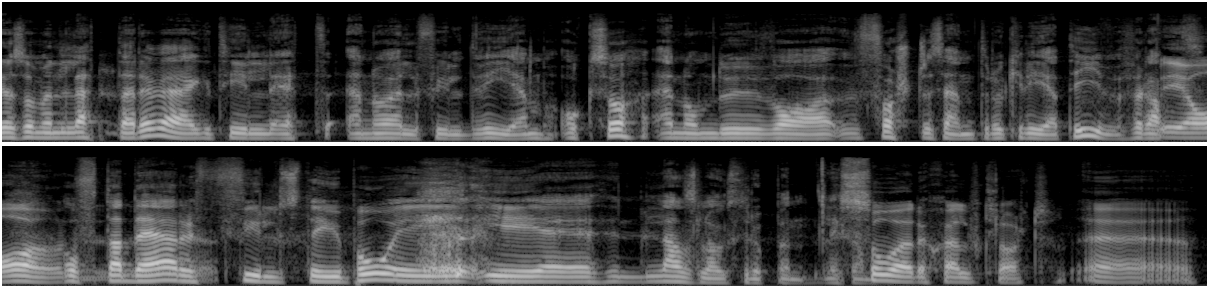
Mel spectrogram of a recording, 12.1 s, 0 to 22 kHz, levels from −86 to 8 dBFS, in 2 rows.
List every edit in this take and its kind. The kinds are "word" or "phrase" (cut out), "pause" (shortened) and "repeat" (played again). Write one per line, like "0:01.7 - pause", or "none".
none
